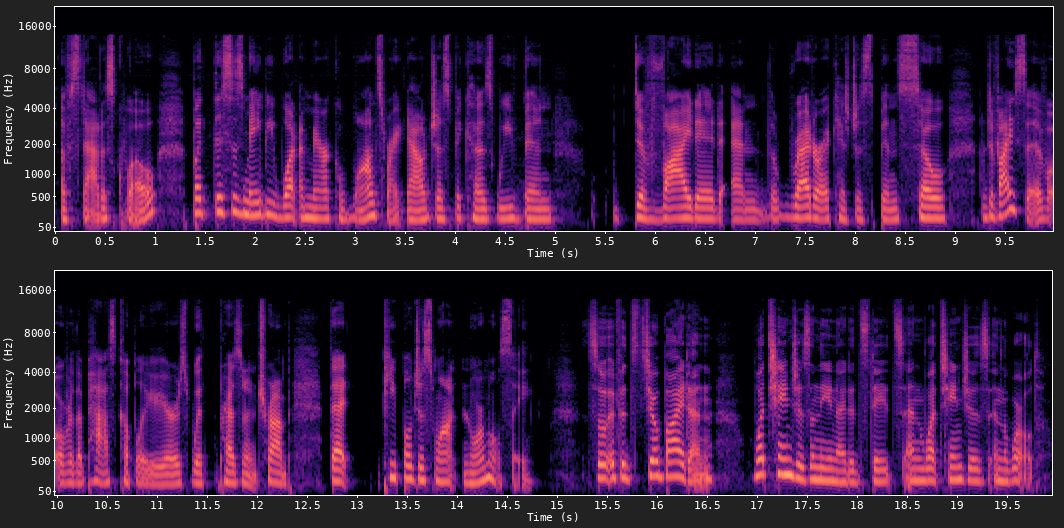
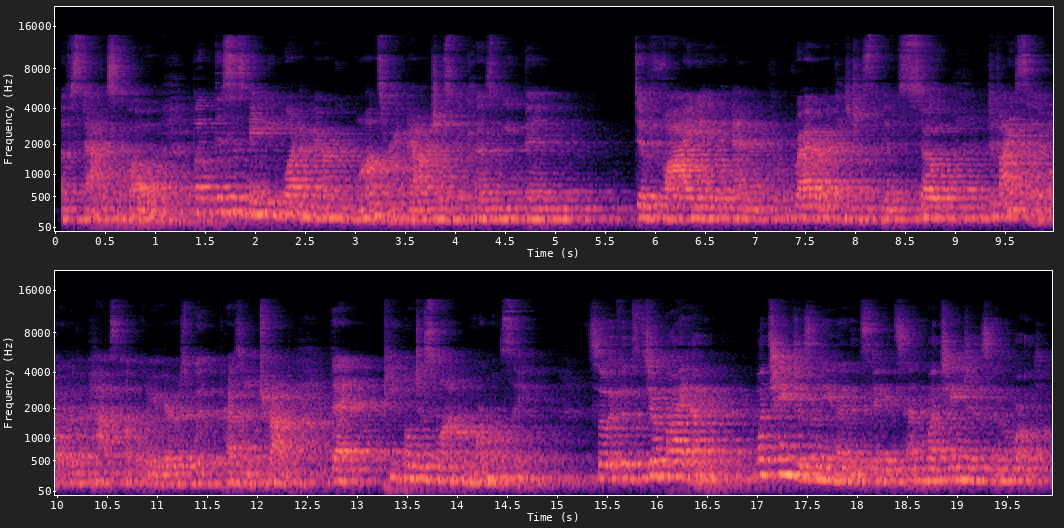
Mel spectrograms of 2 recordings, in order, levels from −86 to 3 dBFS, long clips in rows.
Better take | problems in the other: first | off-mic speech; far // room echo; strong; dies away in 2.1 s

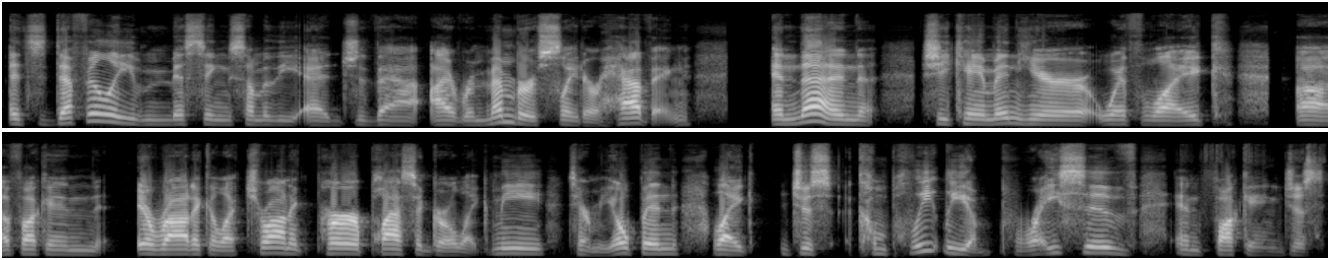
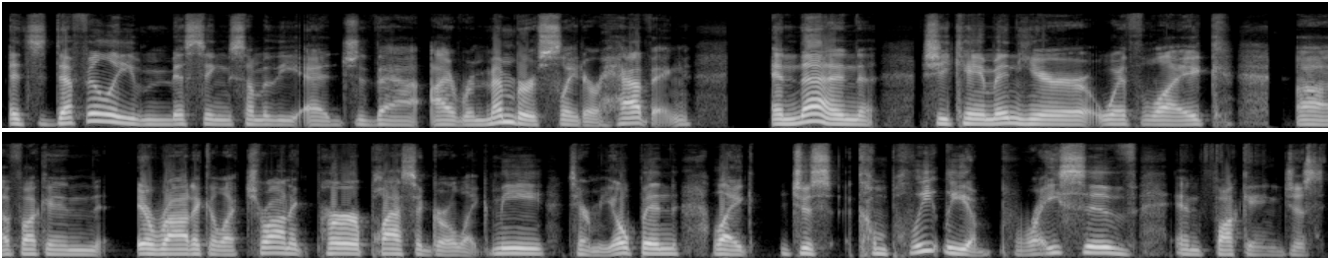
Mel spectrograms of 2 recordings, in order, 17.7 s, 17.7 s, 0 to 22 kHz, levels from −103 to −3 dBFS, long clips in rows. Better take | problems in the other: second | thin; very; fading below 800 Hz

